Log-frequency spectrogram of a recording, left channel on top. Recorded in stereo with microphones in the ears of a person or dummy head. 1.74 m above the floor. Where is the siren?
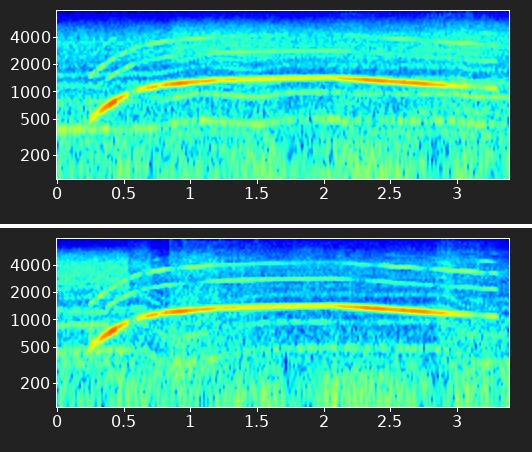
5° left (ahead or behind); by 3.3 s 10° left (ahead or behind).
